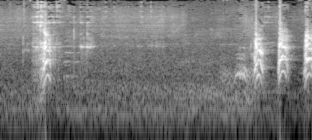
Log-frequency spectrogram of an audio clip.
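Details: A teacup Chihuahua puppy barks at a light bulb, giving high, thin yappy barks, one early and then three quick ones.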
